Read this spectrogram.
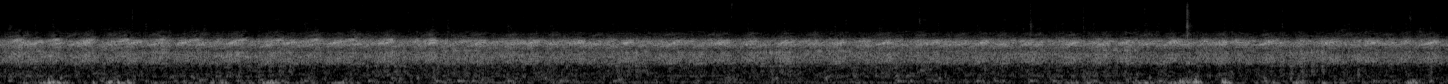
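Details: Numerous frogs calling through a drizzly rural night, a thick, unbroken chorus of bright rattling croaks, with scattered soft rain sounds lower down.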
